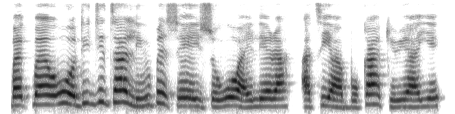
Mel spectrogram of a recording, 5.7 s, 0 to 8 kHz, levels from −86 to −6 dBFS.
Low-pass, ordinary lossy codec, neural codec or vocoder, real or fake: 7.2 kHz; none; codec, 16 kHz in and 24 kHz out, 1 kbps, XY-Tokenizer; fake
